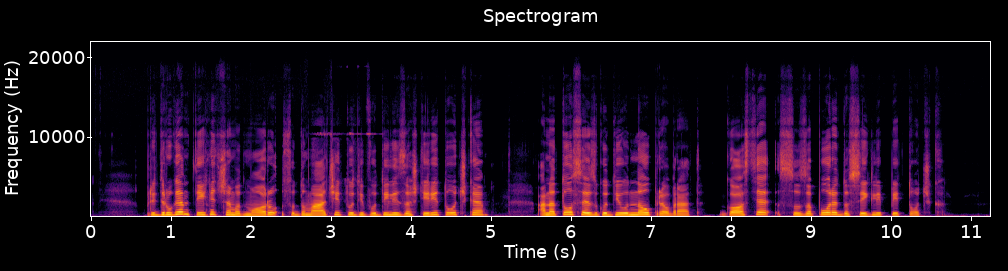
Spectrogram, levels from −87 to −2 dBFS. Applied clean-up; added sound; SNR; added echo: neural mask model DeepFilterNet 3.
